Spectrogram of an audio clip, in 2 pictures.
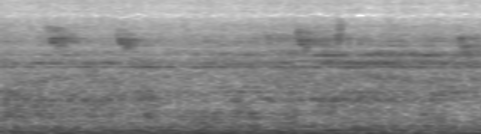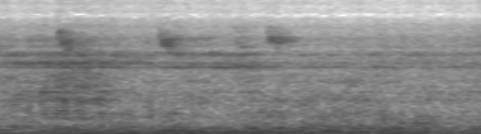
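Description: Steady low rumble of outdoor city ambience, like distant traffic, with about half a dozen short high bird chirps scattered through it.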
